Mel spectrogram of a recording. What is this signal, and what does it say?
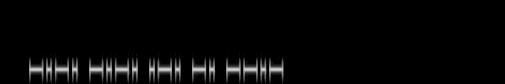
Morse code, heard as a keyed tone, about 29 wpm, 700 Hz. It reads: CCRNQ
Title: Code Groups - 5 Letter:Numbers - 28wpm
